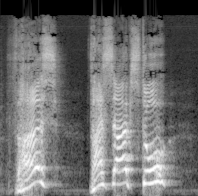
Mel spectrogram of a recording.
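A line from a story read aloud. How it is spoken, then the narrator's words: Full-throated roar. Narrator (German): brüllte aus voller Kehle Mikujew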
